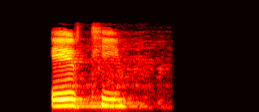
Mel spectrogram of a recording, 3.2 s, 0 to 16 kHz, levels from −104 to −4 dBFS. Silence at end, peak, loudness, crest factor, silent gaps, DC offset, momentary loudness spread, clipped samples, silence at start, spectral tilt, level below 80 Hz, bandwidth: 1.6 s; -8 dBFS; -24 LUFS; 20 dB; none; under 0.1%; 13 LU; under 0.1%; 0.65 s; -4 dB/octave; -82 dBFS; 7.2 kHz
